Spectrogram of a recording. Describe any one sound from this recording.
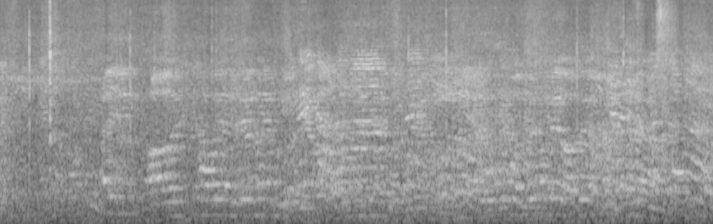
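Several men chatter and call out nearby outdoors.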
